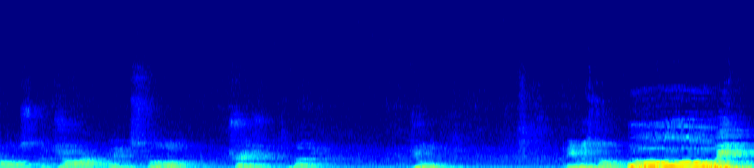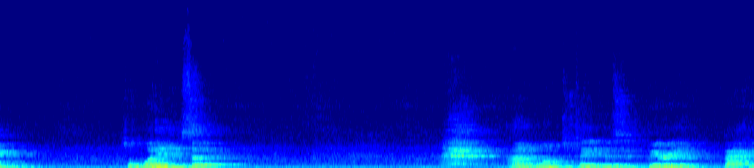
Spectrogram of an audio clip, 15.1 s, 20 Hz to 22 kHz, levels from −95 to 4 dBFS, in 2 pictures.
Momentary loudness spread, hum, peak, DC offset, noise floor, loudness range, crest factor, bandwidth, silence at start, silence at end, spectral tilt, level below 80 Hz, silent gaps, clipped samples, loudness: 27 LU; none; -20 dBFS; under 0.1%; -65 dBFS; 21 LU; 20 dB; 7.8 kHz; 0 s; 0 s; -7 dB/octave; -66 dBFS; none; under 0.1%; -37 LUFS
